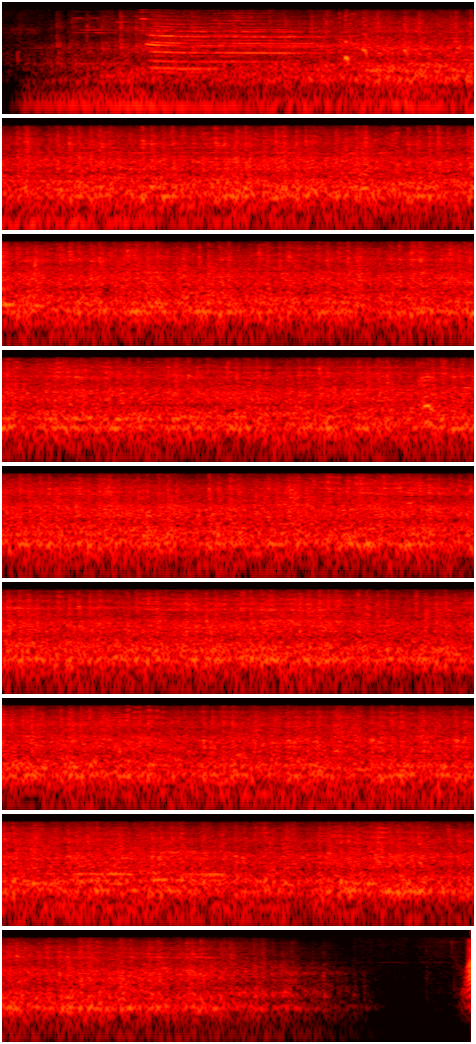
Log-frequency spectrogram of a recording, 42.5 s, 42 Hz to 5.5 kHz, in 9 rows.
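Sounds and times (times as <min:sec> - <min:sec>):
diesel train engine and rolling cars rumbling past: 0:00.0 - 0:41.5
diesel train horn blaring: 0:00.7 - 0:03.5, 0:33.7 - 0:35.7.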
